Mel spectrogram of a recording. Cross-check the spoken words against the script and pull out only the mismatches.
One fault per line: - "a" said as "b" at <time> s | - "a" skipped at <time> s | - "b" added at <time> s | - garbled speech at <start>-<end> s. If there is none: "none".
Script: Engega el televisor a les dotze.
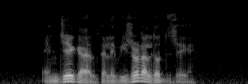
- "les" skipped at 1.5 s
